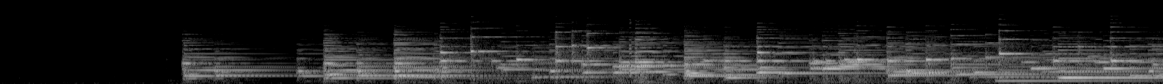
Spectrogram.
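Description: A broken MP3 bit reservoir is the likely cause at 6.28 to 6.31 s: frames about 26.1 ms long fetch wrong borrowed data, so the audio jumps with a brief glitch.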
